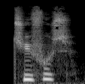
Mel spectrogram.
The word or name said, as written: tyfus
